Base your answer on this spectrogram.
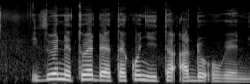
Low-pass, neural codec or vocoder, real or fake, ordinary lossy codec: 19.8 kHz; none; real; none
